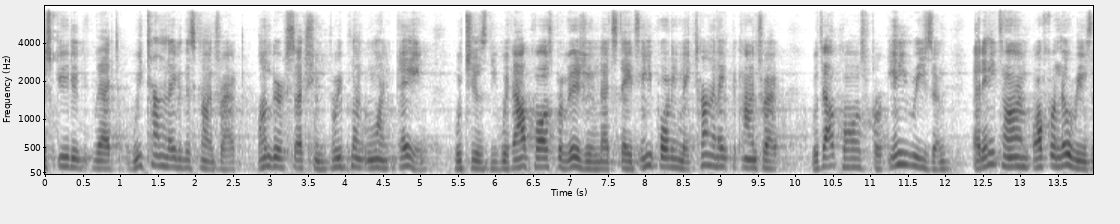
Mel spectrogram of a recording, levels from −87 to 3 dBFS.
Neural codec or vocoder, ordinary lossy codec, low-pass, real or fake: codec, 24 kHz, 1 kbps, SNAC; AAC, 48 kbps; 7.2 kHz; fake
